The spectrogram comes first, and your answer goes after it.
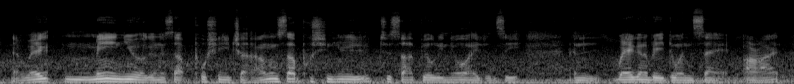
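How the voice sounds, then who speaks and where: With an Australian accent, a man talks at a fairly quick pace and a fairly low pitch, his pitch varying in an ordinary way. Noticeable background noise and audible room echo fill the recording. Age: 20s. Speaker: YouTuber, aspiring business owner. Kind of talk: casual vlog monologue. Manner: casual, hesitant with many fillers.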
